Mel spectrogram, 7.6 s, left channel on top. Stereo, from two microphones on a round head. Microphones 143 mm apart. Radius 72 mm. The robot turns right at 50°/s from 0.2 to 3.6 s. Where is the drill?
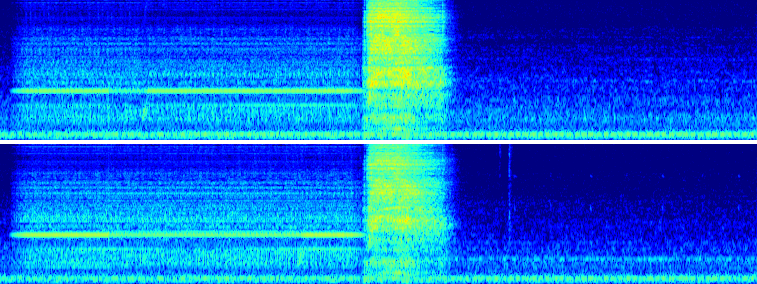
30° left (ahead or behind), 1.6 m.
